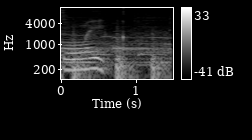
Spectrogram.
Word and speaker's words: Blake: good job Blacky black Blake BL you don't pronounce the e at the end computer-based instruction supports learning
